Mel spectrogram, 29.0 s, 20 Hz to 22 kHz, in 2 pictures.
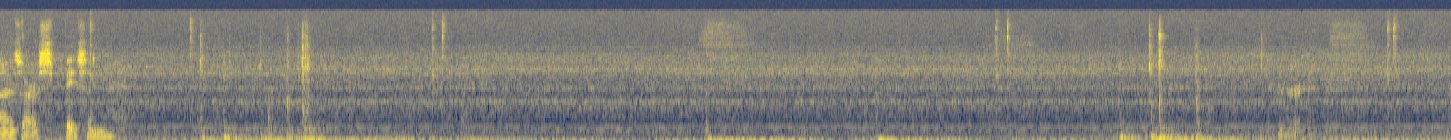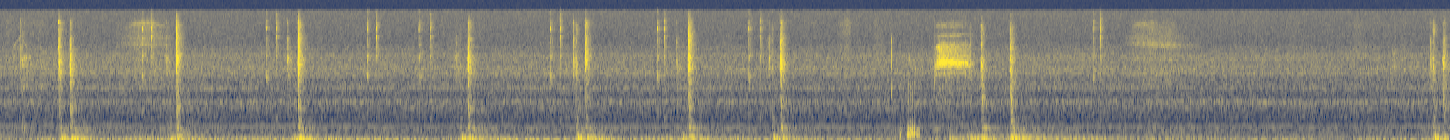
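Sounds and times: low steady hum: 0:00.0 - 0:29.0
keyboard keystrokes: 0:15.0 - 0:16.4, 0:17.2 - 0:19.4, 0:20.0 - 0:22.4.

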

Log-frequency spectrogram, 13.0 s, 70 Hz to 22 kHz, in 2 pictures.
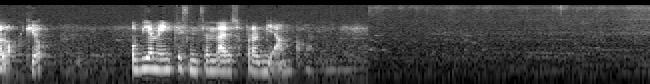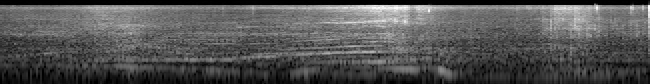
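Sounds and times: motor vehicle driving past: 0:04.8 - 0:12.8.

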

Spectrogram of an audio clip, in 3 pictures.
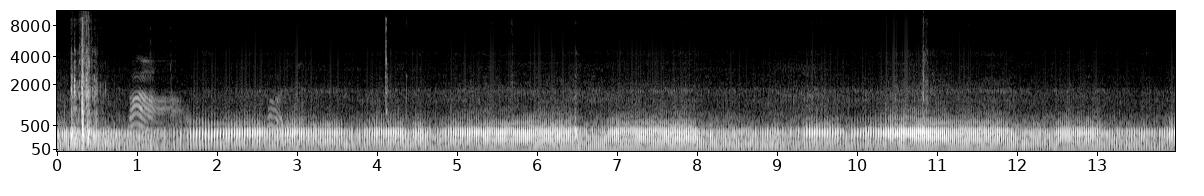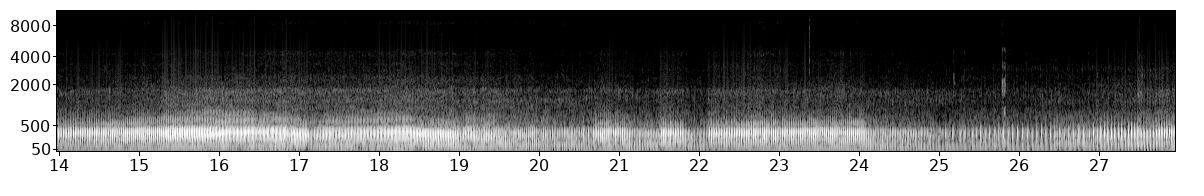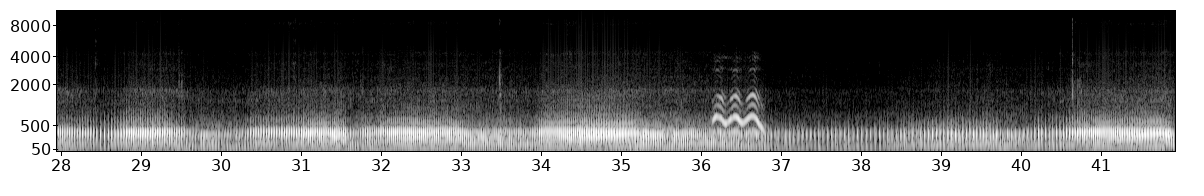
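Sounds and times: bike clattering and scraping: 0:00.0 - 0:00.7
dirt bike engine revving: 0:13.9 - 0:24.3, 0:30.3 - 0:33.3, 0:33.9 - 0:36.8, 0:38.9 - 0:41.9.

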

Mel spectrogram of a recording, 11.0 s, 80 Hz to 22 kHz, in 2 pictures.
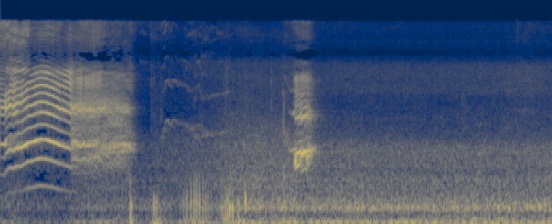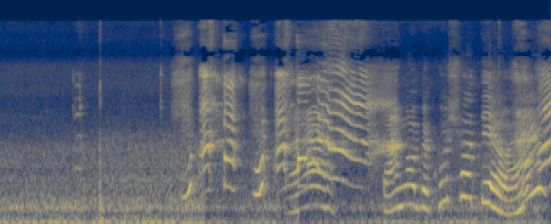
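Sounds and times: infant crying: 0:00.0 - 0:01.4
steady low hum: 0:00.0 - 0:11.0.

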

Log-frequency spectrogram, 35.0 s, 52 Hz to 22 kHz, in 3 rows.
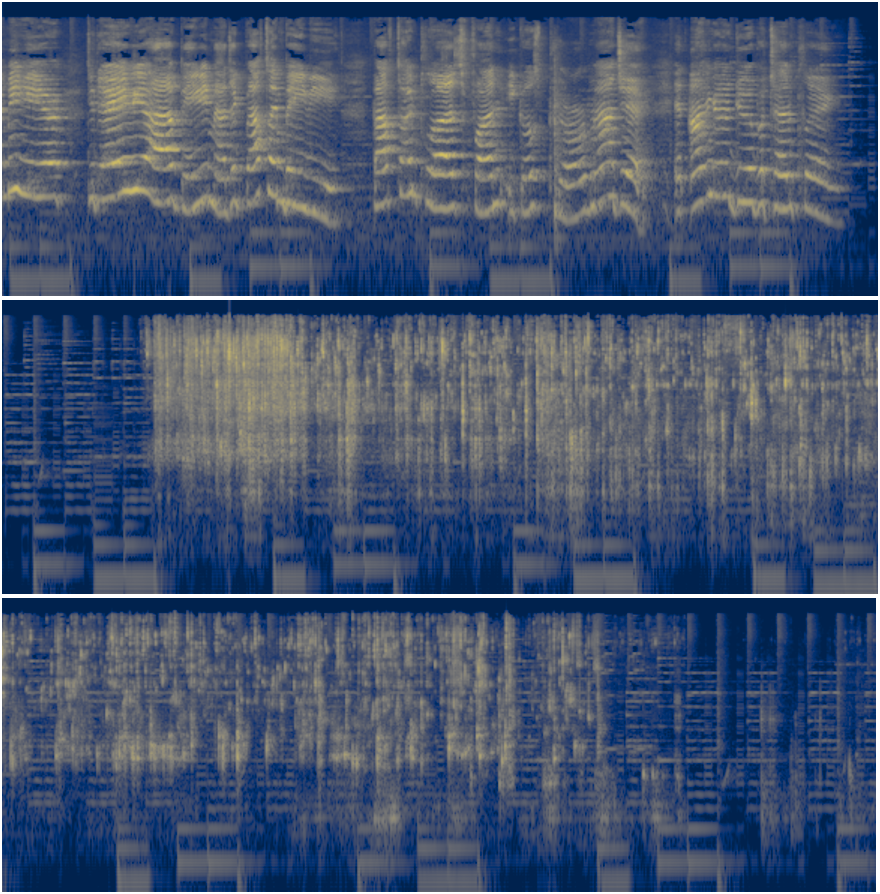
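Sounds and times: water pouring into plastic tub: 0:13.6 - 0:32.4.

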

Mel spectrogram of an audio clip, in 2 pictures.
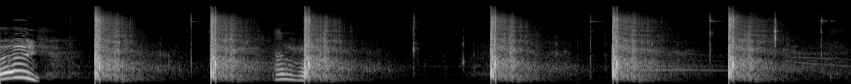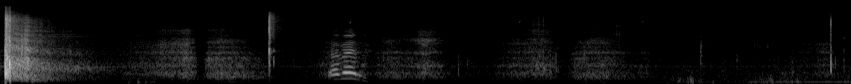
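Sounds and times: gunshots with echo: 0:01.0 - 0:03.7, 0:04.9 - 0:09.3.

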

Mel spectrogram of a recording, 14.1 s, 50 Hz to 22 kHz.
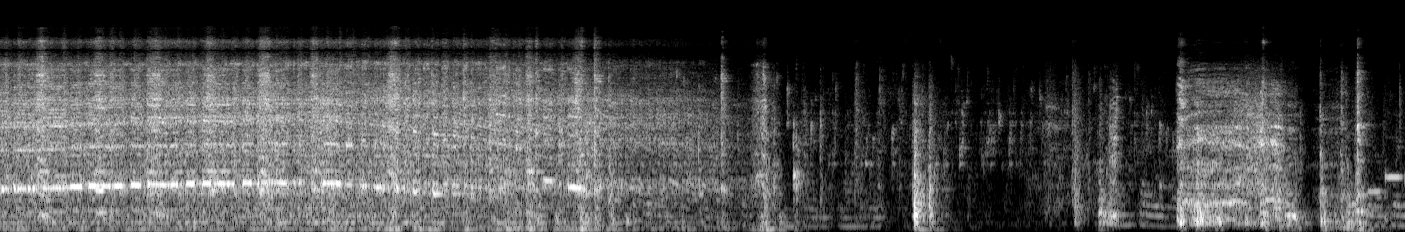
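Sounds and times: water sloshing in a sink: 0:06.4 - 0:13.7
water splashing: 0:07.4 - 0:11.8.

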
